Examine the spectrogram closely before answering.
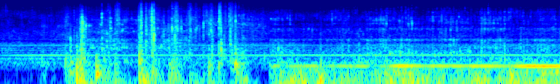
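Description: A fishing reel whirs as line is reeled in.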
